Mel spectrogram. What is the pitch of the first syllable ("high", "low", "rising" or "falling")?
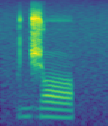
low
